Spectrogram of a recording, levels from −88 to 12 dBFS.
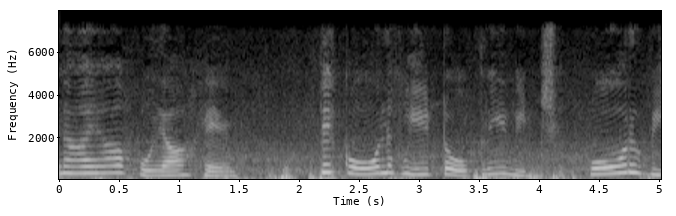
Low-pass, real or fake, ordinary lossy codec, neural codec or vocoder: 7.2 kHz; fake; none; codec, 16 kHz, 2 kbps, FunCodec, trained on Chinese and English, 25 frames a second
